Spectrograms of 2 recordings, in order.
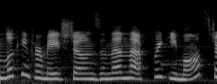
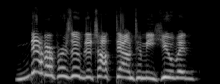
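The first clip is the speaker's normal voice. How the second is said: shouting; 3 semitones higher, 6 dB louder than usual. Answering a request to be quieter: yelling. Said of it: "keep it down if you keep yelling".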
